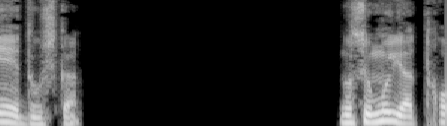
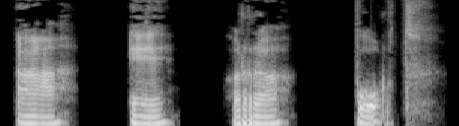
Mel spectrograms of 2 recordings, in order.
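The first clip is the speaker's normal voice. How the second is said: "A, E, ra, porte" in four separate beats; syllable by syllable; much slower than usual. Shown as a demonstration. Teacher counts out the four syllables, syllable by syllable. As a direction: pause between A, E, ra and porte. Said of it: "le mot lui-même contient quatre syllabes".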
